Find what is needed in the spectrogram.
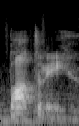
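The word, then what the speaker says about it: Báthory: bathory but and actually according to this it's actually pronounced battery but any but we'll just keep up with the same with the same pronunciation i've been going on elizabeth bathory bathory and her four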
